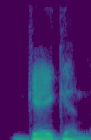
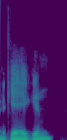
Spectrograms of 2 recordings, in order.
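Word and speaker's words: Gaghan: as the holder of all things, of all pronunciations, his name is Stephen Gagan, I believe. G-A-G-H-A-N, yeah. Right? Stephen Gagan.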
